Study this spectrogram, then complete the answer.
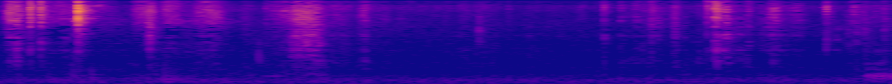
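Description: Scissors snipping into folded book pages for book-folding craft, a few quiet scattered cuts and paper rustles at close range, with long near-silent gaps between them.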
